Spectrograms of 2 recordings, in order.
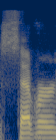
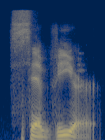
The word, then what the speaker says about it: severe: and the other one is instead of saying sever, you're going to say severe.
